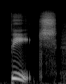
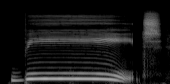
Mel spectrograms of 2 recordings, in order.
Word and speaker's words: beach: First one, beach. Beach. Be careful not to say another word that sounds not so nice. Yes. Remember, long e sound. Beach.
